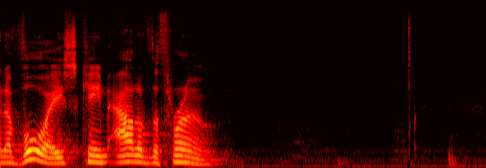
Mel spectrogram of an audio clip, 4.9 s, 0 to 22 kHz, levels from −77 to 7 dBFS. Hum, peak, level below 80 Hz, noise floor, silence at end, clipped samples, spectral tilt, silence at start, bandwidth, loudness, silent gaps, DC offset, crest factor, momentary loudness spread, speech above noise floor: 60 Hz at -65 dBFS; -12 dBFS; -64 dBFS; -63 dBFS; 2.7 s; under 0.1%; -6 dB/octave; 0 s; 16.5 kHz; -27 LUFS; none; under 0.1%; 18 dB; 7 LU; 36 dB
